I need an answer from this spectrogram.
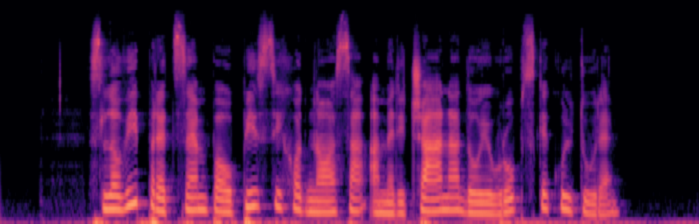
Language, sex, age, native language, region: Slovenian, female, 50-59, Slovenian, Gorenjska region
